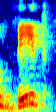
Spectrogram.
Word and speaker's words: bathe: Next देखते हैं, नाउ बेथ जो वर्ड यूज होता है, देखो प्रोनाउंसिएशन भी क्लियर होनी चाहिए, इसको बेथ पढ़ते हैं, ठीक है।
